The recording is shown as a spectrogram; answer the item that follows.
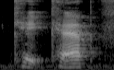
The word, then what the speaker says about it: CAPE: This is the cap, so not cape, it's pronounced cap, and this basically shows you the convective available potential energy in the atmosphere.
